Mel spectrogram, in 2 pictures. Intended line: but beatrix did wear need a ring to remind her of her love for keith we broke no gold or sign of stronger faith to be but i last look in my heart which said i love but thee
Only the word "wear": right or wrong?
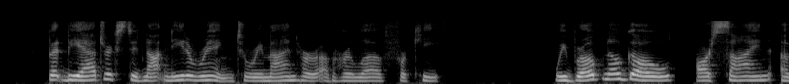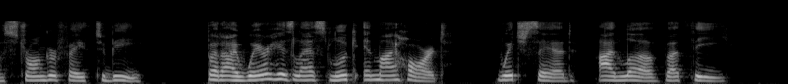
wrong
